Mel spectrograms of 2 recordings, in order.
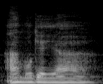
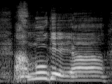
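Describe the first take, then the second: First: 아무개야 said much lower and softer, intimate; tender call. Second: Calling out. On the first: God calling a believer by name, softly. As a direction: murmur 아무개야 as a gentle invitation. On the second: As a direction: call 아무개야 out as if across a room. God calling a person by name. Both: Acted.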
